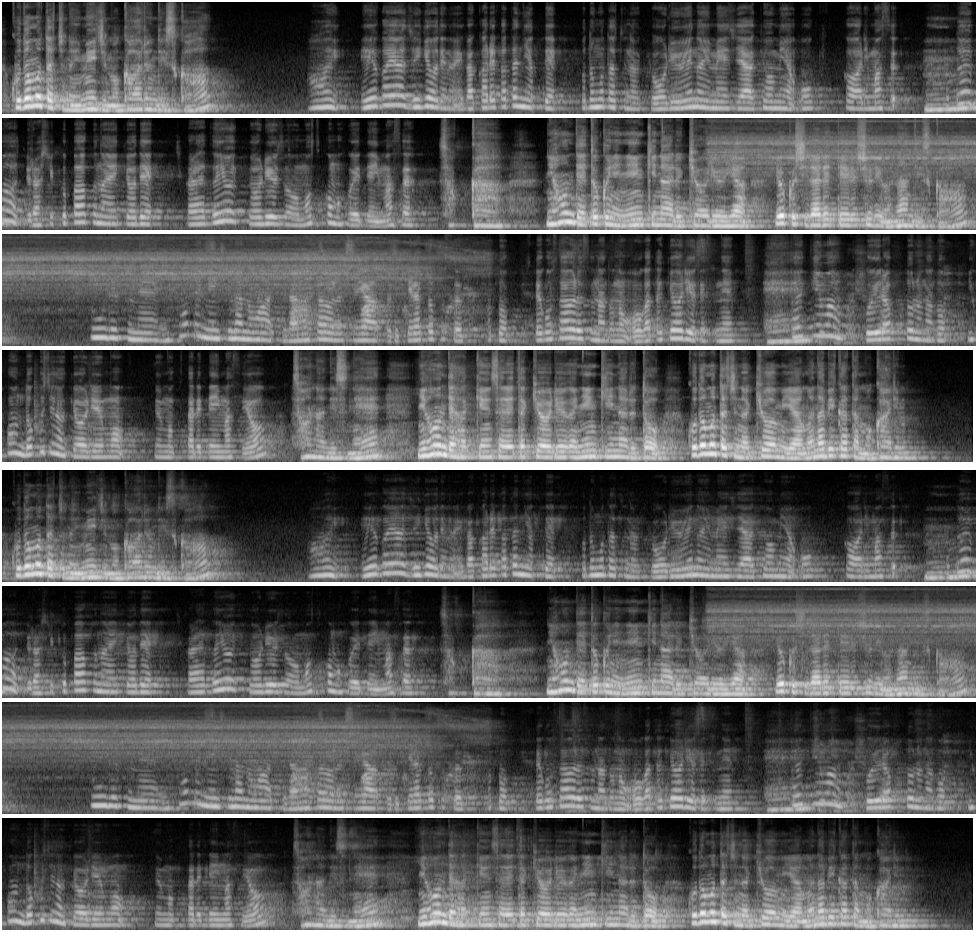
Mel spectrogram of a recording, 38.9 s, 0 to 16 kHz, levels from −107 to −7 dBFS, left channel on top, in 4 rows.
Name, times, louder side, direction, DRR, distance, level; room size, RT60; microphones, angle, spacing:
voice 1, 0.0-2.1 9.2-9.8 14.4-14.8 15.2-17.2 17.5-19.4 27.1-27.6 32.2-35.8 36.1-38.3, left 3 dB, 85° left, 10 dB, 1.8 m, -27 dB
voice 2, 3.1-5.6 5.8-8.1 8.4-8.8 9.6-10.2 10.5-11.3 11.6-13.9 20.4-24.1 24.5-24.6 24.8-26.8 27.4-30.4 30.8-31.9, left 2 dB, 65° left, 2 dB, 1.8 m, -37 dB
sound 1, 16.8-25.4 25.6-25.7 26.2-27.0 27.2-29.6 30.1-30.2 32.7-32.8 33.2-34.4, left 3 dB, 5° left, 4.3 m, -47 dB
22.5 x 21.5 x 9.7 m, 0.74 s
head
